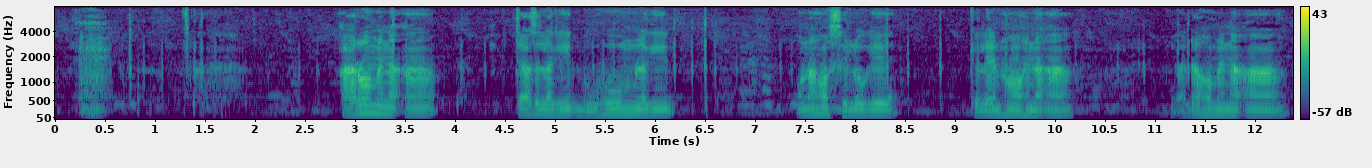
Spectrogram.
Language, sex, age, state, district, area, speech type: Santali, male, 30-45, West Bengal, Jhargram, rural, spontaneous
